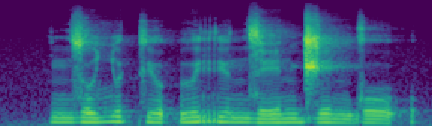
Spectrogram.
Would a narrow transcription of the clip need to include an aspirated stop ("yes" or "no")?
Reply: no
